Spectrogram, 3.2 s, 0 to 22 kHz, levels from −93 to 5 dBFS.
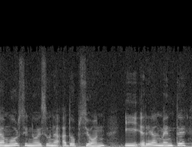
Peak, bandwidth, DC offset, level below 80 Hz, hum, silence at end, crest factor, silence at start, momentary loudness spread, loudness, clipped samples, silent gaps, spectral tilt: -6 dBFS; 8 kHz; under 0.1%; -38 dBFS; none; 0 s; 10 dB; 0 s; 5 LU; -17 LUFS; under 0.1%; none; -7.5 dB/octave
